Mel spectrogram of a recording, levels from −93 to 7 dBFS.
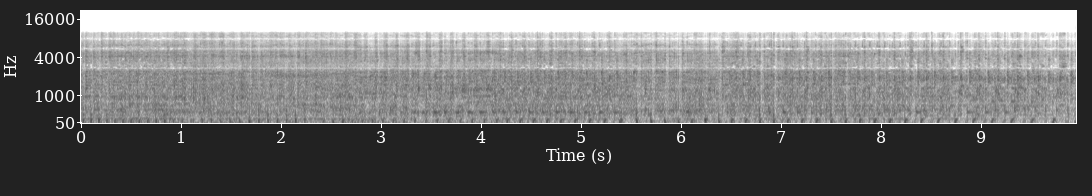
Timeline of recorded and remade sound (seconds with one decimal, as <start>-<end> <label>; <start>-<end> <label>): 0.0-1.1 recorded; 1.1-4.2 remade; 4.2-5.4 recorded; 5.4-6.4 remade; 6.4-10.0 recorded

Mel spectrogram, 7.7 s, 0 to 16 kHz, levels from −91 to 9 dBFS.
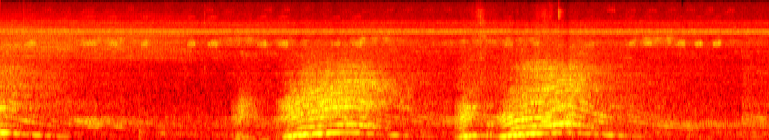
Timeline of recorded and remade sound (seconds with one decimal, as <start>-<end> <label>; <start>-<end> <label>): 0.0-7.7 recorded

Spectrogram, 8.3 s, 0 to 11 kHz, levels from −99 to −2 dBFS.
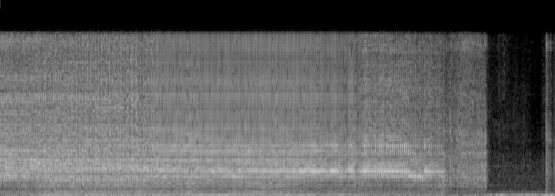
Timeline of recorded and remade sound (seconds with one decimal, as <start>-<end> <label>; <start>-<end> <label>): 0.0-2.3 recorded; 2.3-5.4 remade; 5.4-8.3 recorded

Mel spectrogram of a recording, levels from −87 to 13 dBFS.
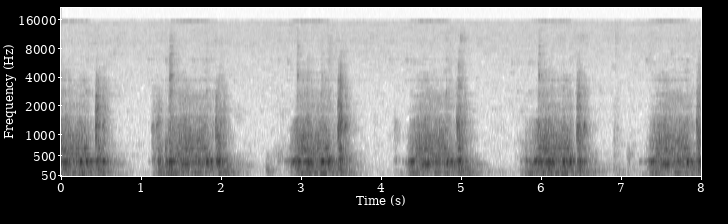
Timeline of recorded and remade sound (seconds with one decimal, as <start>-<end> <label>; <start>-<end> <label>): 0.0-8.0 recorded

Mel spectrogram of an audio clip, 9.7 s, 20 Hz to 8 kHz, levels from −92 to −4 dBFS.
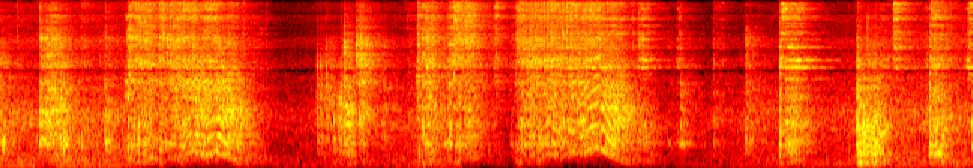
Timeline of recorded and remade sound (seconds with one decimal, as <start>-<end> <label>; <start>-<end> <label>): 0.0-2.2 recorded; 2.2-2.8 remade; 2.8-9.7 recorded

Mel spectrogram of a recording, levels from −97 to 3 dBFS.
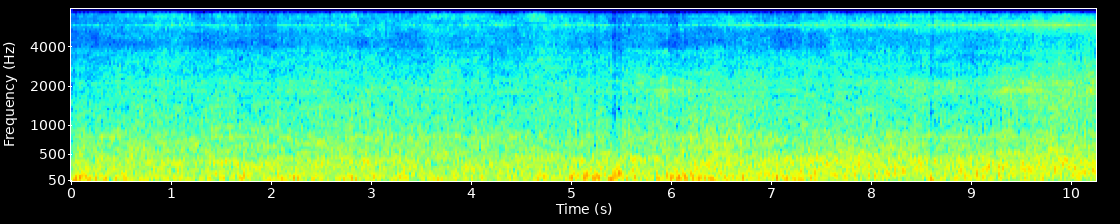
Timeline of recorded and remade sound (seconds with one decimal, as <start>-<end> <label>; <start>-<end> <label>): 0.0-3.0 remade; 3.0-3.6 recorded; 3.6-10.3 remade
